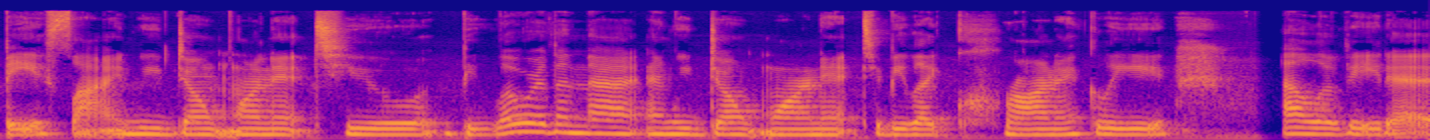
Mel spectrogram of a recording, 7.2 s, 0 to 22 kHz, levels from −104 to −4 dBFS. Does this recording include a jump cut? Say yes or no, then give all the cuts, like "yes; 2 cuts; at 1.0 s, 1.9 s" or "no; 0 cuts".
no; 0 cuts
